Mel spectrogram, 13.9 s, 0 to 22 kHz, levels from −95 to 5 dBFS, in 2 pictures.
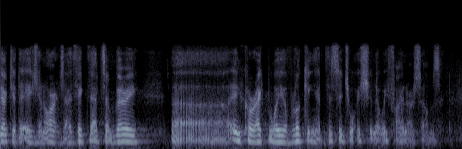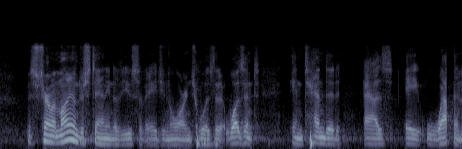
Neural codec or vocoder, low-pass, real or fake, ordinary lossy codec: none; 7.2 kHz; real; Opus, 16 kbps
